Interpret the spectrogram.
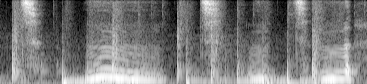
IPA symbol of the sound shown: t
